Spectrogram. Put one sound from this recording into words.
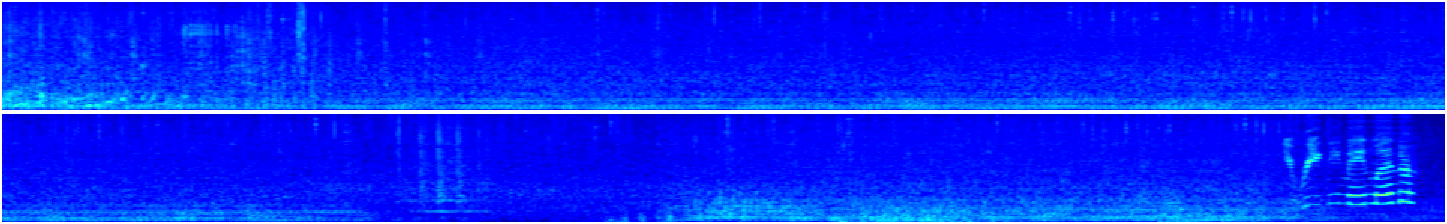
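A boat engine rumbles with a low, steady drone.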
